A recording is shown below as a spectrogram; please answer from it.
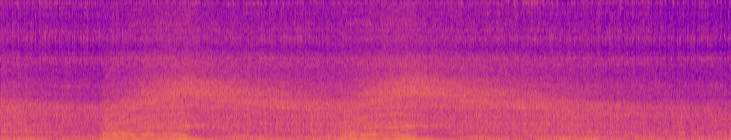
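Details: Small two-stroke brush cutter, after repair of a split fuel hose that had leaked fuel and stopped the engine mid-mowing, settles at idle then twice revs up cleanly and drops back smoothly; running healthy.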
